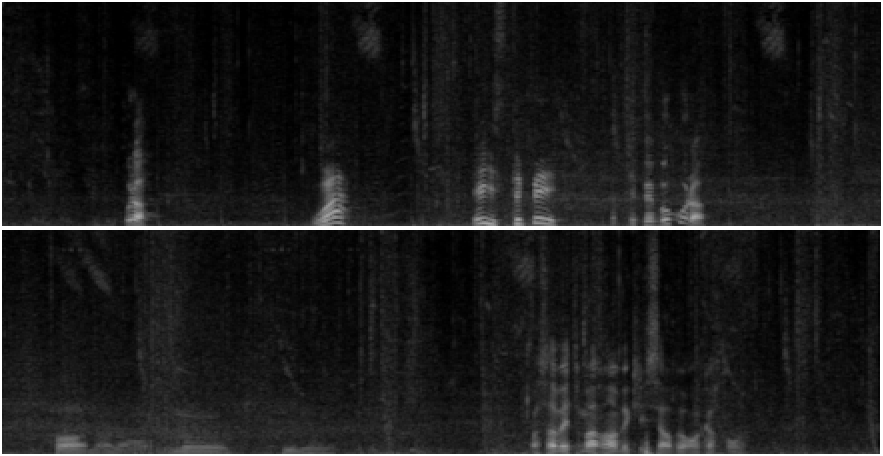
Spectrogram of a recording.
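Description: Arrows whoosh and twang from a bow in rapid shots.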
